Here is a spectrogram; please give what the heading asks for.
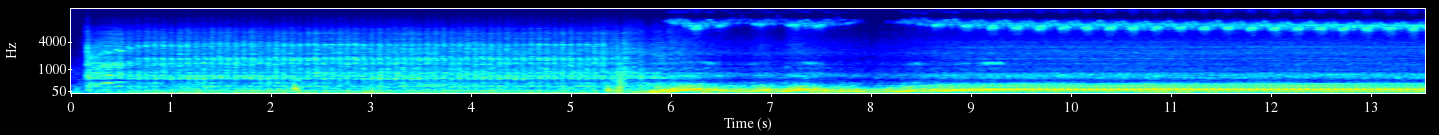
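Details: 1991 Ford Mustang Fox body barn find after new fuel pump install and more gas added, second attempt: few seconds of cranking, catches with a couple of blips, settles into steady even idle; healthy, no smoke.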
